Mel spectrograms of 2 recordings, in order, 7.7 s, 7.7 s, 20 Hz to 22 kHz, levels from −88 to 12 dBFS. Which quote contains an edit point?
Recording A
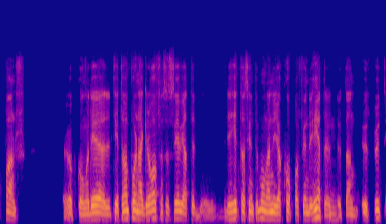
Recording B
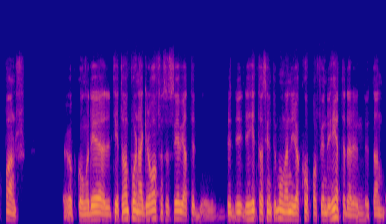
A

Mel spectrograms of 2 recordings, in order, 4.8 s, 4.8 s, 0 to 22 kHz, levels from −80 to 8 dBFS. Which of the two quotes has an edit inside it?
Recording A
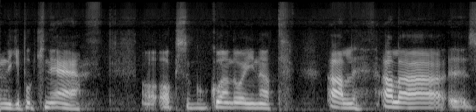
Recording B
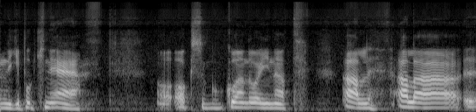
A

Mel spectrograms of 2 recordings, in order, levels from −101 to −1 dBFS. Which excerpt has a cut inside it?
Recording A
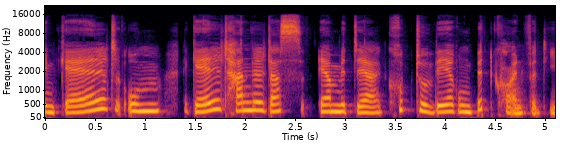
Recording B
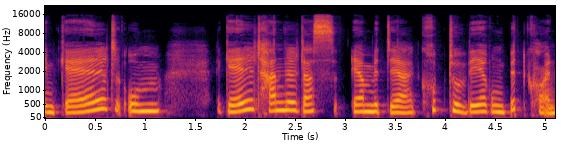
A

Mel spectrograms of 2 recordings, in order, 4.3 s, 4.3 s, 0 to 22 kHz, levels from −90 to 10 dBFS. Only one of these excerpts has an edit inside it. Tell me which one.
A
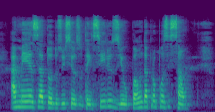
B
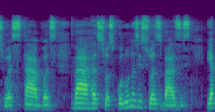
B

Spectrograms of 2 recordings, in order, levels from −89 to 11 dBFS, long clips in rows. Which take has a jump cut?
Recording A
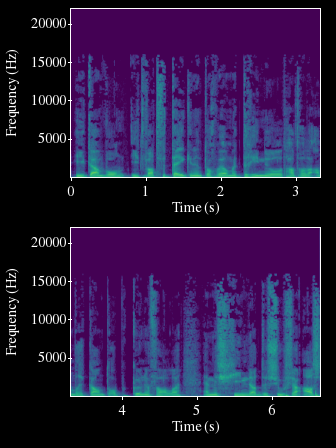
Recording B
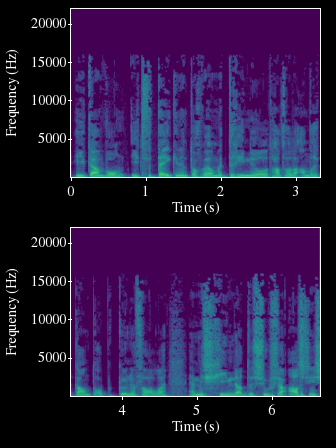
B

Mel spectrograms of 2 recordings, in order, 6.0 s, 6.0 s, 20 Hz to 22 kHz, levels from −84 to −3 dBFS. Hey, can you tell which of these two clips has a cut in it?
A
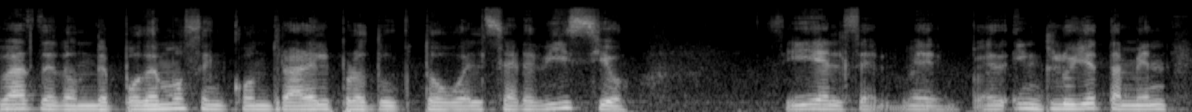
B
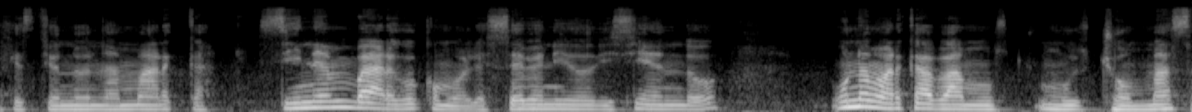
B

